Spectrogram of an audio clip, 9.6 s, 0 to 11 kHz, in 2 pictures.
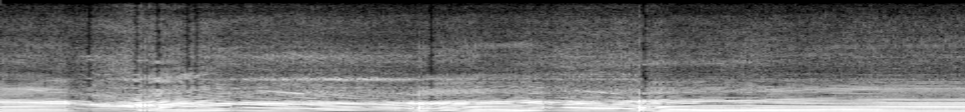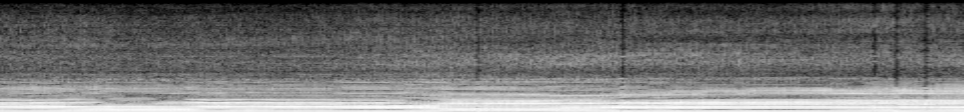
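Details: Vintage chainsaw, unknown when last run, chain a little dull, cutting a 14-inch piece of wood: two-stroke blips up and down a few times, then holds a clean steady high rev; pulls well, sounds healthy.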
